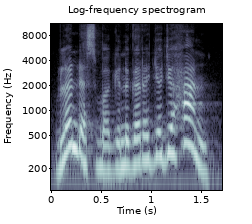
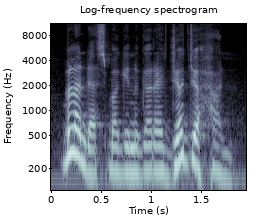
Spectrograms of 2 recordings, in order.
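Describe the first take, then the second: First: The pitch rises on the final word. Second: The pitch falls on the final word.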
